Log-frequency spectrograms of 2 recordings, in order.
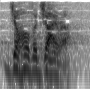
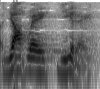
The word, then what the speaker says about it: Yahweh Yireh: And we understand the phrase God will provide, as sometimes it's pronounced Jehovah Jireh. The only problem with that is that there are no J's in the Hebrew alphabet, so you can't pronounce it that way. It's probably better Yahweh Yireh.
